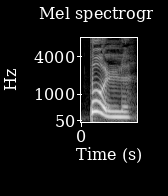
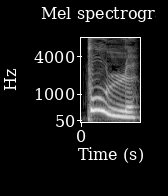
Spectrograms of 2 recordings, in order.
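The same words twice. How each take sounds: First: Poule with an open o-like vowel, /pol/. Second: Poule with a tight closed ou, /pul/. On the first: Teacher demonstrating poule with an open vowel. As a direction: say poule with the mouth slightly open. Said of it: "par exemple dans le mot". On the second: Teacher showing the closed version of poule. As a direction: say poule with the lips nearly shut. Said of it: "on ne prononce pas le ou, ce qui donnerait". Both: Shown as a demonstration.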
